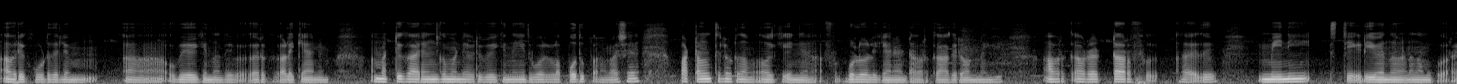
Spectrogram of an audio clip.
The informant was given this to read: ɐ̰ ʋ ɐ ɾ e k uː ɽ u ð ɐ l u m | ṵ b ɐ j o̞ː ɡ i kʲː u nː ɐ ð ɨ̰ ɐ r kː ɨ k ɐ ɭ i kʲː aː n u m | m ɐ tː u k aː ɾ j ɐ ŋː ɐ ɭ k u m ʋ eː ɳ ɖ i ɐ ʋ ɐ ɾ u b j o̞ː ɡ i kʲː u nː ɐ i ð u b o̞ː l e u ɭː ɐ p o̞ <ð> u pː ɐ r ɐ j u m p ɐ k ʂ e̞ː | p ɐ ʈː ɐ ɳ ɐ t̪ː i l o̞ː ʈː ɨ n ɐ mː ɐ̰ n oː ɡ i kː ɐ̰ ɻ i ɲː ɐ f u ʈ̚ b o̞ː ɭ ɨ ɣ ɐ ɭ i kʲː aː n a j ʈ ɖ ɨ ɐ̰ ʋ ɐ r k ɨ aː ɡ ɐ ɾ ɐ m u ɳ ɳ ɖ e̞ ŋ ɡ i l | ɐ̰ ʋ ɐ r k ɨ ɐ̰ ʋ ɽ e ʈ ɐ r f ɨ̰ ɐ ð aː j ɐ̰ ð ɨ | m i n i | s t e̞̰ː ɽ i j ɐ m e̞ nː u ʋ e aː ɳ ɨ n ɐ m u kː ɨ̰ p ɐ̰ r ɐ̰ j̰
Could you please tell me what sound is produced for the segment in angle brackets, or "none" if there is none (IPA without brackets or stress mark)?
ð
